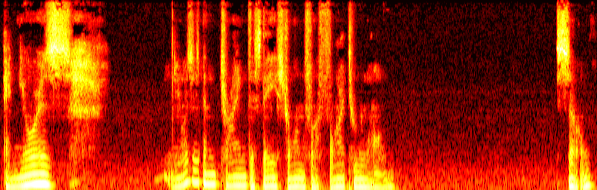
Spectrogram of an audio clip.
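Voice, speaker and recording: A man playing a retired immortal Greek god of love in an intimate ASMR roleplay, speaking to the listener in a soothing, gently teasing, conversational way. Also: deep voice, slight background noise. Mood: gently insistent.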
